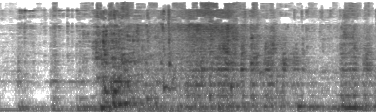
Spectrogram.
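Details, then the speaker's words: Toilet tank flush before flapper valve repair (running toilet from gap between flapper and opening); sudden rush of one to two gallons into the bowl, siphoning and swirling away cleanly; ordinary, healthy flush. "and the one to two gallons of water goes down into the toilet creating the siphon effect and then it flushes it down into your P-trap case in point this toilet just flushed"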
